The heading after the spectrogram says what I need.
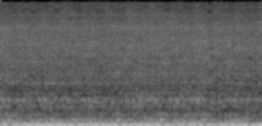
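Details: Turbo Dodge Dakota, first start on new Holley EFI ECU, coolant not yet warm; fast steady idle that won't settle. Cold-start enrichment keeps idle too high; owner plans to trim fuel from base map.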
